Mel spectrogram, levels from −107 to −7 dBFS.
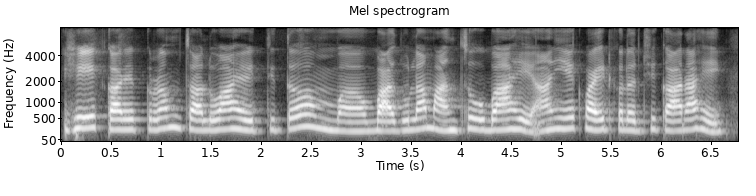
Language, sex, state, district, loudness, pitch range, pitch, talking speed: Marathi, female, Maharashtra, Aurangabad, -16 LUFS, 220-250 Hz, 235 Hz, 150 wpm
